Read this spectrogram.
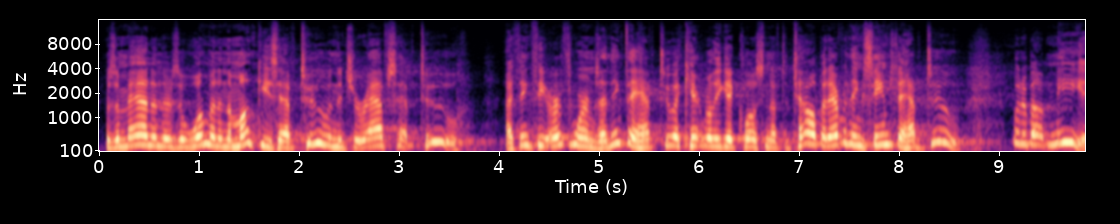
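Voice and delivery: high-pitched plaintive Adam; complaining Adam. Acted. Adam comes back to God without a mate, plaintive. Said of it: "Adam comes back".

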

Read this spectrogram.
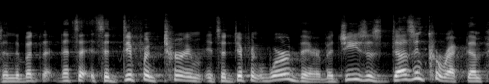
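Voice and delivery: ordinary talk, nothing marked

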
